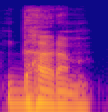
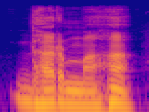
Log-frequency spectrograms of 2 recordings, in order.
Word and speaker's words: Dharma: people it is Dharma it is not just dham it is dhaha it's so you have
